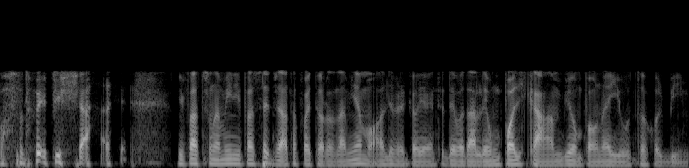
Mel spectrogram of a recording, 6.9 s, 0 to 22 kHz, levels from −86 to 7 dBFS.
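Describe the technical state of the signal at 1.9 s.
At 1.9 s the speech is intact, carried by ordinary G.711 telephone coding, so nothing above about 3.8 kHz comes through.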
